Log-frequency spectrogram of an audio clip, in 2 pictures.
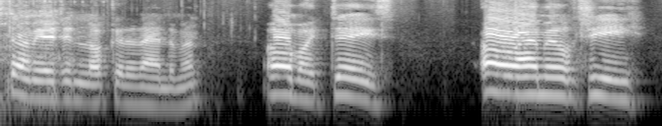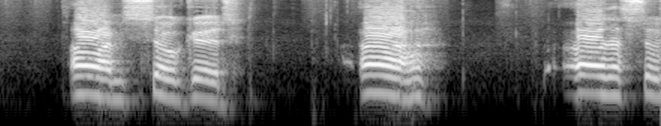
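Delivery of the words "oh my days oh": ordinary talk, nothing marked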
